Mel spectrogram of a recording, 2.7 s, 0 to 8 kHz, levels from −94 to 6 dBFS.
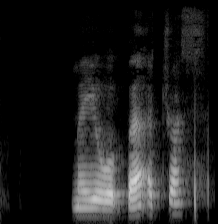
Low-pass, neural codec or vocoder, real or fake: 7.2 kHz; none; real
